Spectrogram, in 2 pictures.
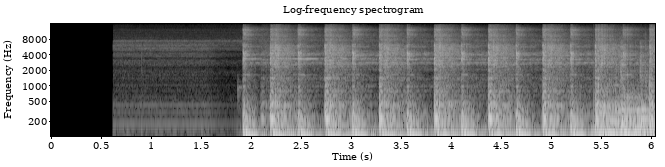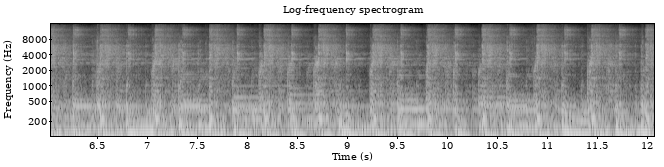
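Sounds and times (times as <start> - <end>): backing track drum beat: 1.9 - 12.0
electric guitar playing: 5.4 - 12.0.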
